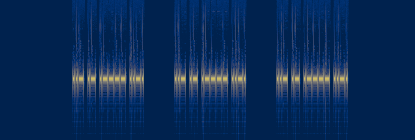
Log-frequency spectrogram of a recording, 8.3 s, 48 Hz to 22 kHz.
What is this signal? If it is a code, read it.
Morse code, heard as a keyed tone, about 40 wpm, 700 Hz. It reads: UA1F UA1F UA1F
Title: DXCC-100 Call Signs - 4 Characters - Repeated 3x - 40wpm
